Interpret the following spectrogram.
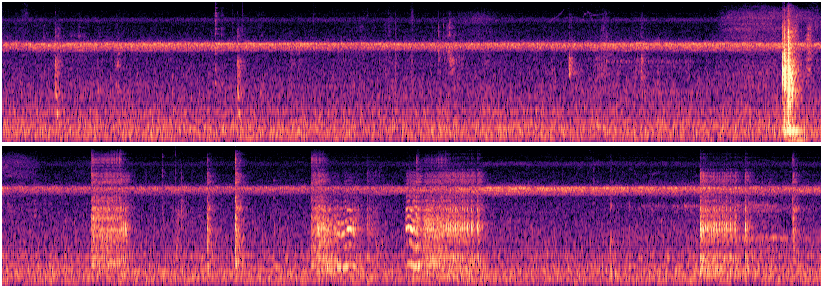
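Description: A steady high-pitched whine runs throughout, with one sharp click about six seconds in and a few brief soft rustles in the second half.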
